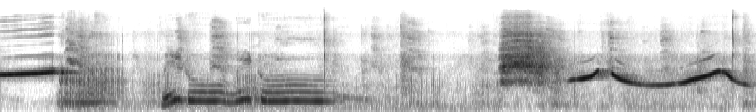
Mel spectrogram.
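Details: African grey parrot producing voice-like harmonic phrases, then two looping whistles that swoop up and fall back down near the end.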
